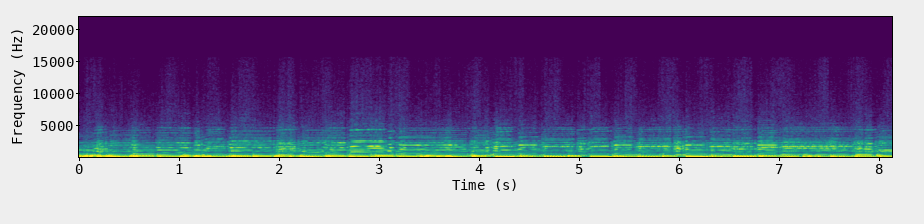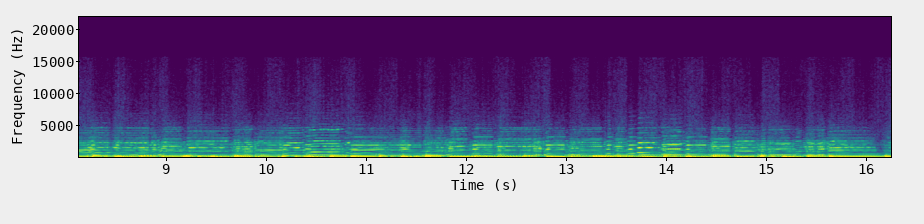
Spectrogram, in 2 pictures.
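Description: Harmonica and acoustic guitar playing an instrumental passage, played back from a 78 rpm shellac record with no voice.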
